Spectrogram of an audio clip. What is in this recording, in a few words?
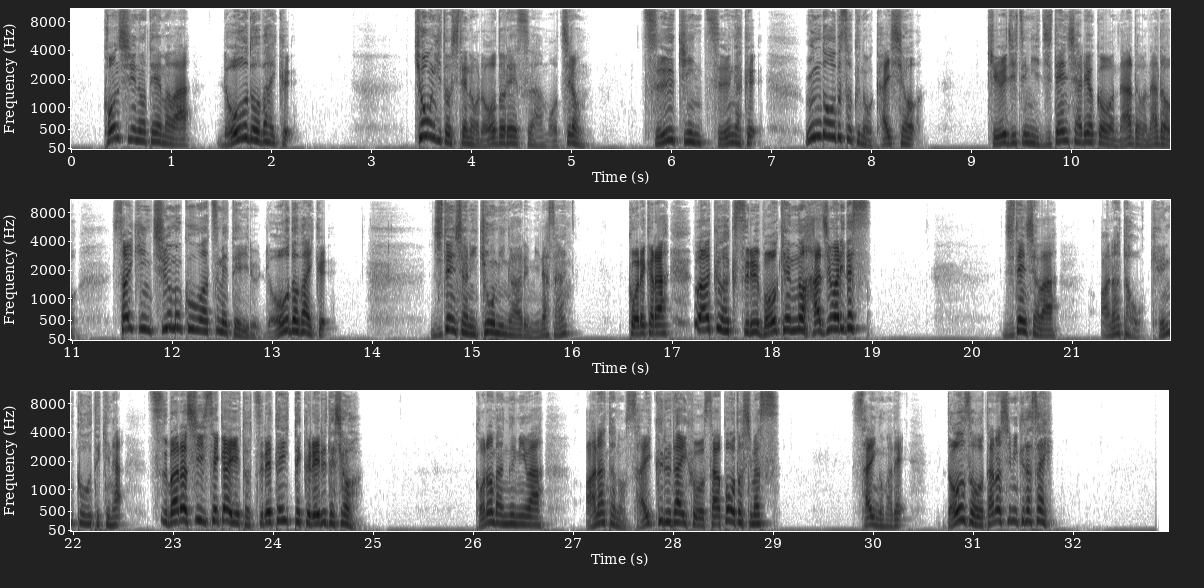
narration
